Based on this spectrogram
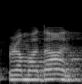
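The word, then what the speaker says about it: Ramadan: में रोजे रखते हैं रमजान में इंग्लिश में हम इसको क्या प्रोनाउंस करेंगे रमदान इन रमदान नाउ लेट्स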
